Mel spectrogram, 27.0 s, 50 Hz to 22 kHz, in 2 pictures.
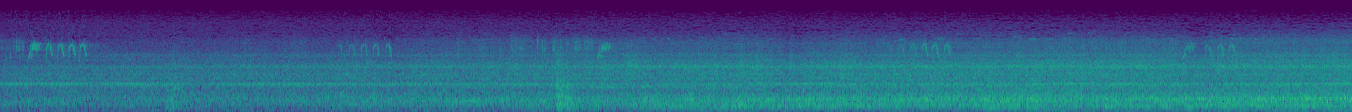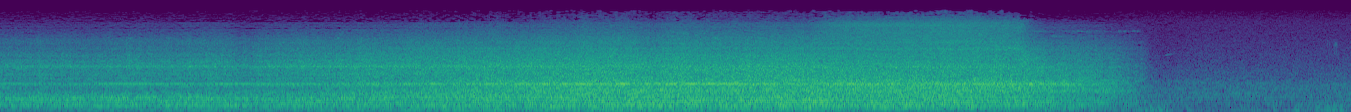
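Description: RhB Ge 6/6 II electric locomotive approaching with freight wagons, its steady whine and the rumble of wheels on rail growing steadily louder. A few short high squeaks come in the first half. The sound drops away quickly near the end.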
